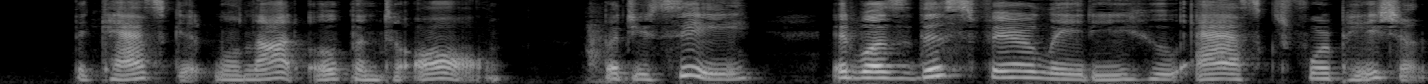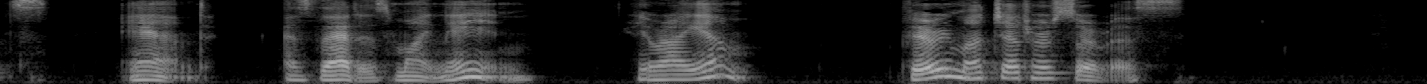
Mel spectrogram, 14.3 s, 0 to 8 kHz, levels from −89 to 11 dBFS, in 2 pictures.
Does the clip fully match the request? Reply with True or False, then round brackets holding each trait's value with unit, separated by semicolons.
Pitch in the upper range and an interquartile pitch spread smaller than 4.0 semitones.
False (195 Hz; 4.9 semitones)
